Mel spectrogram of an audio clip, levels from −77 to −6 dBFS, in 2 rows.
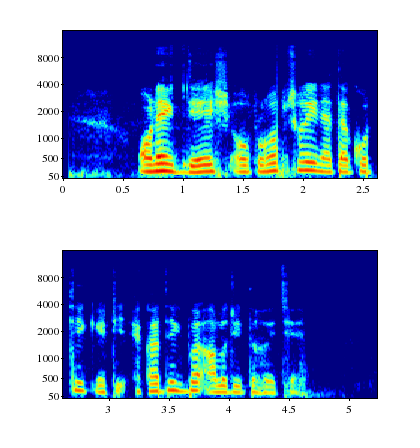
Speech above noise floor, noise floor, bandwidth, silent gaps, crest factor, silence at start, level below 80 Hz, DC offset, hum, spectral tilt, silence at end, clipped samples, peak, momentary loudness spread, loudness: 26 dB; -47 dBFS; 10.5 kHz; none; 20 dB; 0.05 s; -50 dBFS; under 0.1%; none; -8 dB/octave; 0.6 s; under 0.1%; -2 dBFS; 16 LU; -21 LUFS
